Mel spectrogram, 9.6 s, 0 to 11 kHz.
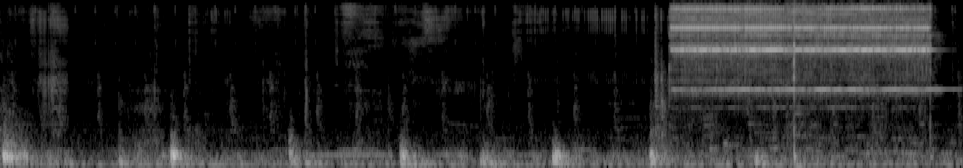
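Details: Seiko 4006 27-jewel JDM Bell-matic after restoration, bridge replaced, alarm set for midnight: faint handling clicks, then a steady high buzzing ring holding evenly about three seconds; alarm working properly.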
